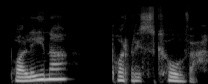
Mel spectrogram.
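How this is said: The name is said with a foreign accent. The speaker calls it right.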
